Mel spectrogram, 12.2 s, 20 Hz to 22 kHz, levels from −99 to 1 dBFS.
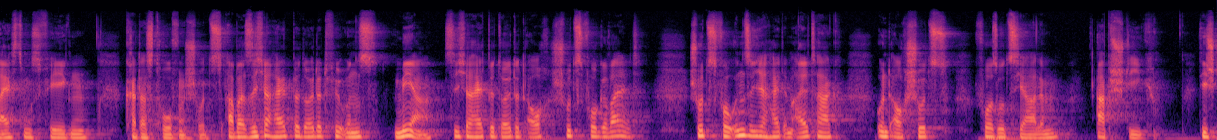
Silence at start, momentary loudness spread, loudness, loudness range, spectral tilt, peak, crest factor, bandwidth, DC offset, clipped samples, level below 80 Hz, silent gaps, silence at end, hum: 0 s; 10 LU; -27 LUFS; 3 LU; -5 dB/octave; -8 dBFS; 18 dB; 15.5 kHz; under 0.1%; under 0.1%; -54 dBFS; none; 0 s; none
